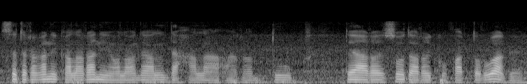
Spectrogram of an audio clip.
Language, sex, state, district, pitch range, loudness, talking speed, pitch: Chakma, male, Tripura, Dhalai, 100-110 Hz, -21 LUFS, 180 wpm, 105 Hz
